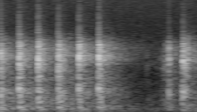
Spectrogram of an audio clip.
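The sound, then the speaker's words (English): Someone knocks on a door: five quick, evenly spaced raps, a short pause, then two more knocks. The knocks are sharp and fairly loud, with no voices. “Thought I heard a knock. We did knock.”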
